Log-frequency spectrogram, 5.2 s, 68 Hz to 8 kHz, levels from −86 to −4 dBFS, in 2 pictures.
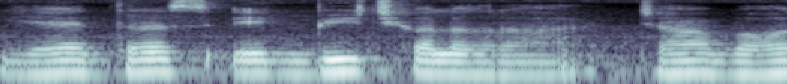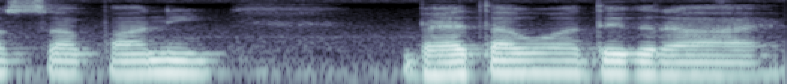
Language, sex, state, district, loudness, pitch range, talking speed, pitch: Hindi, male, Uttar Pradesh, Saharanpur, -19 LUFS, 125-130 Hz, 195 wpm, 130 Hz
